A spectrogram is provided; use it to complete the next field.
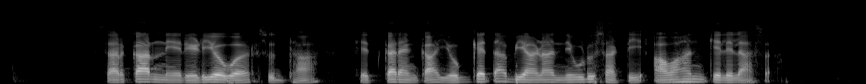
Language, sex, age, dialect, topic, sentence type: Marathi, female, 41-45, Southern Konkan, agriculture, statement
